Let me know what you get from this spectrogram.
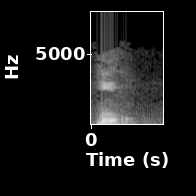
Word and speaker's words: Louisville: And that's Corey in Louisville. You got to say it like that, Louisville.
